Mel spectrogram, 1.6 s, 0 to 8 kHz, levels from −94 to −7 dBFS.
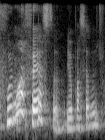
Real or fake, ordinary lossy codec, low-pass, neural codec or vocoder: real; none; 7.2 kHz; none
